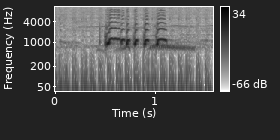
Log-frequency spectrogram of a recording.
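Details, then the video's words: Lively local zebra dove with a well-ordered song, recorded as a master for other birds. A single quick phrase of five ringing, bubbling coo notes followed by a soft trailing tone, over low rumble. "Perkutut Lokal Gacor Suara Tersusun"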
